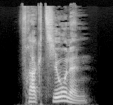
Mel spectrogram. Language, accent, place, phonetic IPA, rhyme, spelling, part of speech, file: German, Germany, Berlin, [fʁakˈt͡si̯oːnən], -oːnən, Fraktionen, noun, De-Fraktionen.ogg
- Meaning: plural of Fraktion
